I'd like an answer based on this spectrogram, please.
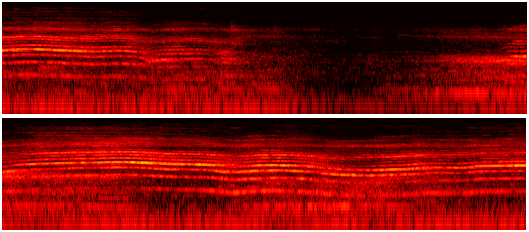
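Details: Domestic cats, a mother and her daughter, quarrelling: long drawn-out yowls that waver up and down in pitch, a quieter dip midway, then a louder rising and falling wail.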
